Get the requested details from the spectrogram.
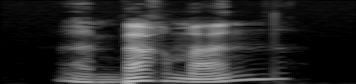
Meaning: barman, bartender
- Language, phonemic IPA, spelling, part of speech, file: French, /baʁ.man/, barman, noun, Fr-barman.ogg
